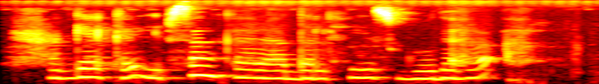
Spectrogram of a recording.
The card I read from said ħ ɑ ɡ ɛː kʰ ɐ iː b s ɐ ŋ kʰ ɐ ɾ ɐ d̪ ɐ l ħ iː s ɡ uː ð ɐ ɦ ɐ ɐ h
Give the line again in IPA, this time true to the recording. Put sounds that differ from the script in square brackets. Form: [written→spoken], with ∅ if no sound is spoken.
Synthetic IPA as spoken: ħ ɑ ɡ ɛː kʰ ɐ iː b s ɐ ŋ kʰ ɐ ɾ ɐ d̪ ɐ l ħ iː s ɡ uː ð ɐ ɦ ɐ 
